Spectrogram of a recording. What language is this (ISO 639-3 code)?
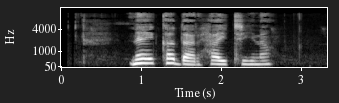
mcn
